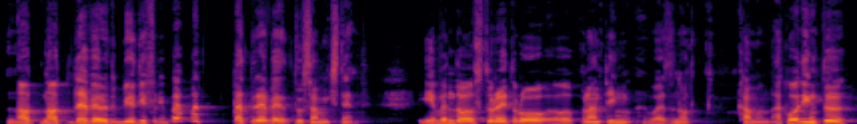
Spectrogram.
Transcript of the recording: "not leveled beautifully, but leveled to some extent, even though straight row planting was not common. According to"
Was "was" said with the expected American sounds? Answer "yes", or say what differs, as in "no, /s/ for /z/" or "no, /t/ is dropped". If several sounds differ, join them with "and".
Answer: yes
